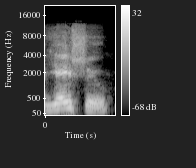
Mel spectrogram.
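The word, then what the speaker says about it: Ἰησοῦ: En Theo Patri Emon Kai Kyrio Iesu Christo. Now I'm pronouncing that Iesu because this is what I learned in the university in Greek classes. Classically, that's how they're pronounced.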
